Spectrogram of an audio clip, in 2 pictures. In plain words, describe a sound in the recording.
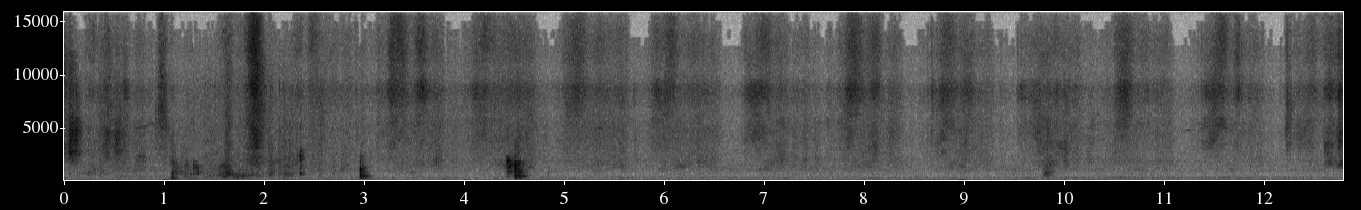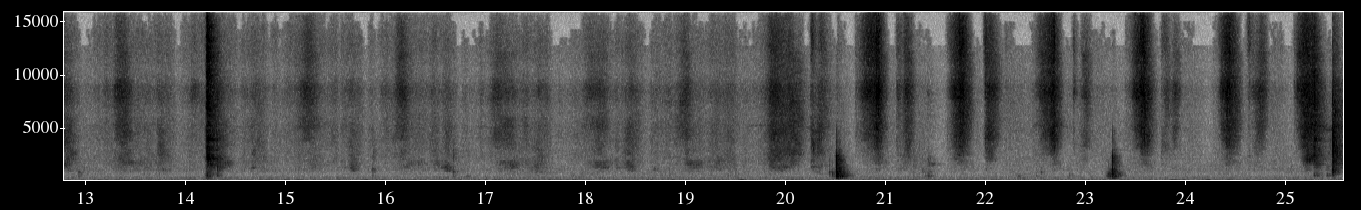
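Hands rub and pat against trouser fabric.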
